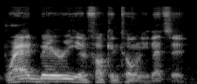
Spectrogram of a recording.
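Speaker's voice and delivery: ordinary talk, nothing marked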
